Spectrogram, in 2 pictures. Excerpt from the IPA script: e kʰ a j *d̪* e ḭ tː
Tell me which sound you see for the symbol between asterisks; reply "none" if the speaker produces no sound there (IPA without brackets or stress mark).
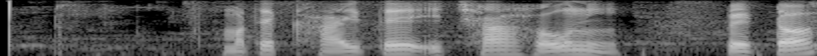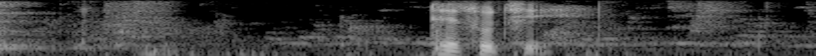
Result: t̪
